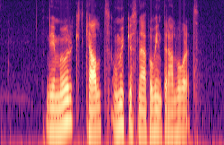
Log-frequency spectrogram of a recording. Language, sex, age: Swedish, male, 17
